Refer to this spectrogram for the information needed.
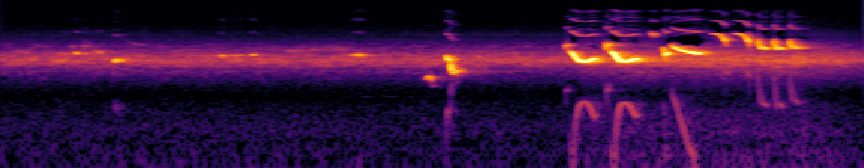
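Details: Yellow bunting, an East Asian bunting, gives a thin, high, fast trill that runs steadily, then ends in a burst of sharper, slurred chirping notes.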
